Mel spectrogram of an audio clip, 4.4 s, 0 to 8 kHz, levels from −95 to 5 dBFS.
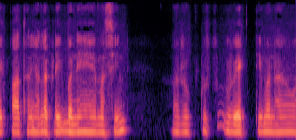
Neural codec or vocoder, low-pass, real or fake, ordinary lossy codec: none; 7.2 kHz; real; MP3, 48 kbps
